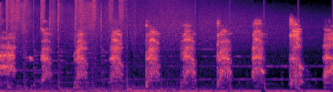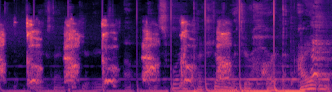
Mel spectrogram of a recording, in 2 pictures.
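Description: dog barking

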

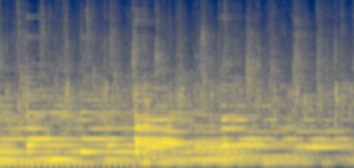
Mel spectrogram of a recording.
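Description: audience clapping hands

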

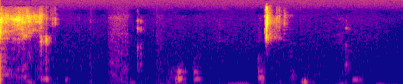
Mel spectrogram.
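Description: sipping beer

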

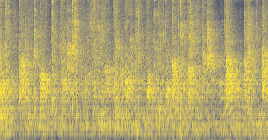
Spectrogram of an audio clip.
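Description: students applauding

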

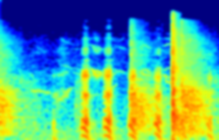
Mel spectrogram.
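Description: slow clap

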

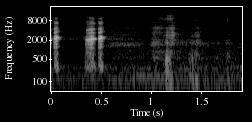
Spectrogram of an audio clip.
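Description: frog croaking

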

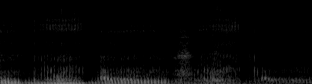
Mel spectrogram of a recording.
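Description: cat purring

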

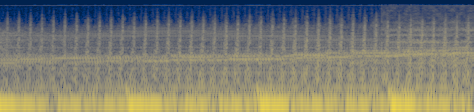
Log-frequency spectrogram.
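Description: helicopter sound effect

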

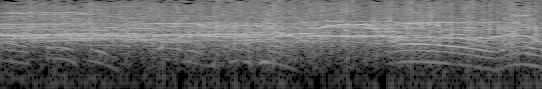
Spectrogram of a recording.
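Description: audience clapping

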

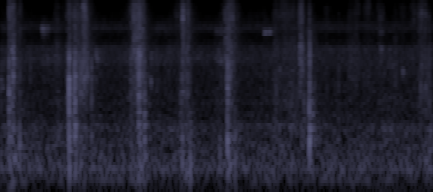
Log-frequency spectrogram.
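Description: shuffling tarot cards

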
